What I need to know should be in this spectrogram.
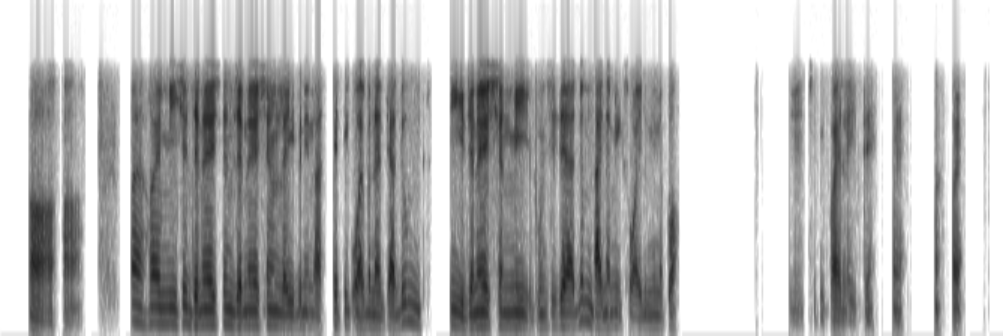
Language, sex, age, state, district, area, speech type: Manipuri, male, 30-45, Manipur, Ukhrul, rural, conversation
